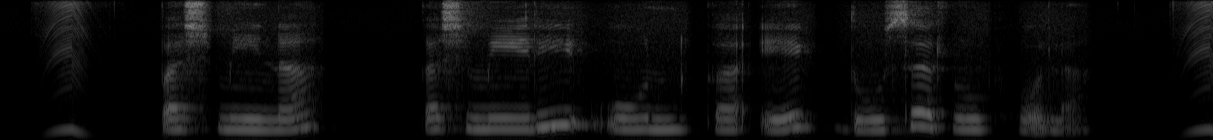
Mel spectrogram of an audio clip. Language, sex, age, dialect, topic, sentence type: Bhojpuri, female, 18-24, Western, agriculture, statement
